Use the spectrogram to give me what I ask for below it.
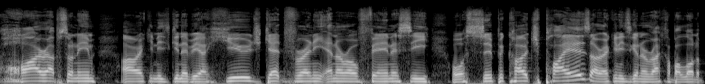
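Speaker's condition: No condition

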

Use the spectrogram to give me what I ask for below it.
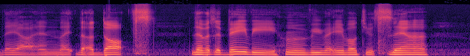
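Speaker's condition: Speech impediment; switched to typing instead

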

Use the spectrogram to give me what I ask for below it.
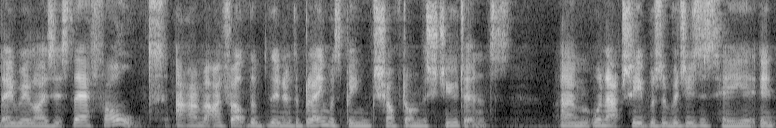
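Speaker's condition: No condition

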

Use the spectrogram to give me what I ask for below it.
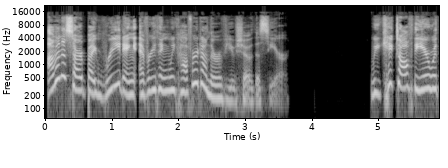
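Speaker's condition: No condition

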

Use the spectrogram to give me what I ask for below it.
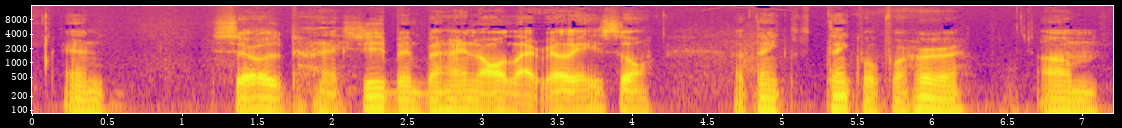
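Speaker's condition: ALS; onset year ago, slurred speech, limb and torso weakness, stroke ruled out, Mayo Clinic neurologist diagnosis; recently diagnosed, weakening body, cane always, MSU voice banking twice weekly with Tessa, William; slightly slurred, talking getting harder, fears sounding mumbled, voice disrupts train of thought, expects voice loss

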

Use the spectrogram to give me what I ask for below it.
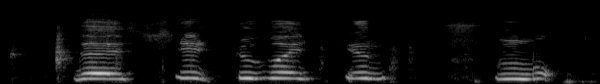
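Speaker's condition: Cerebral palsy; people less willing to listen to own talking voice

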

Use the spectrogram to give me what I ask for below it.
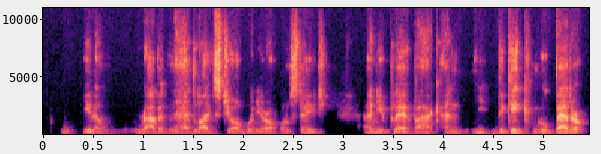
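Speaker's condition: No condition

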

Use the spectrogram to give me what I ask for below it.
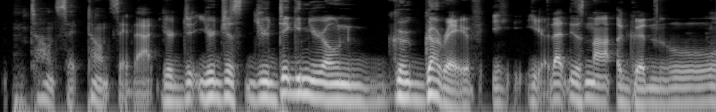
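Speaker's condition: Stutter; speech impediment, past speech therapy; hears own voice through headphone monitoring while recording, finds it disorienting; therapist described costly in-ear device echoing own voice milliseconds late, said to help; repeated sounds, prolonged sounds

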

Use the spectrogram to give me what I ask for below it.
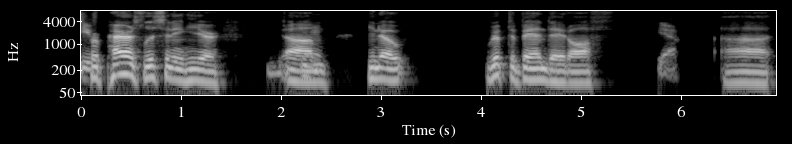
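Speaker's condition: No condition

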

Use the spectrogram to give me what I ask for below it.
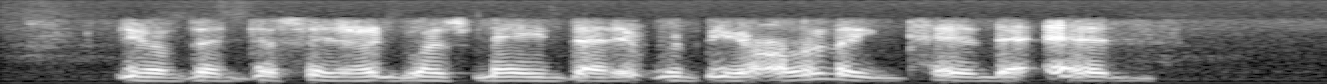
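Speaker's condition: Late-onset Pompe disease; onset age 5-6

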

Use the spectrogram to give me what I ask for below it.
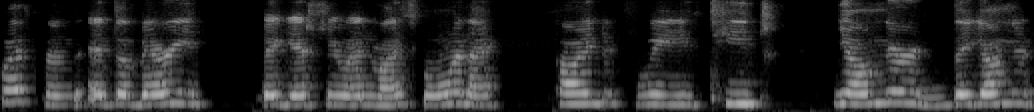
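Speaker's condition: Spastic cerebral palsy, spastic, with dystonia, all four limbs; powered when unable to push

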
